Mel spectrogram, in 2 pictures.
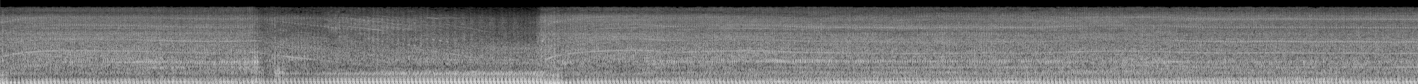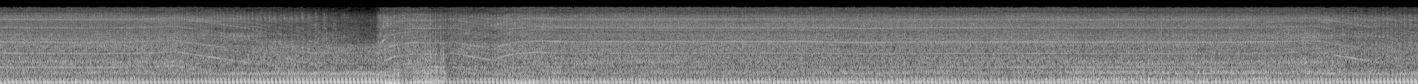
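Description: Corded electric jigsaw cutting lengthwise through a thick wooden board, its motor whining steadily under the blade's rapid chatter. The pitch dips and picks up again a few times as the load on the blade changes.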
